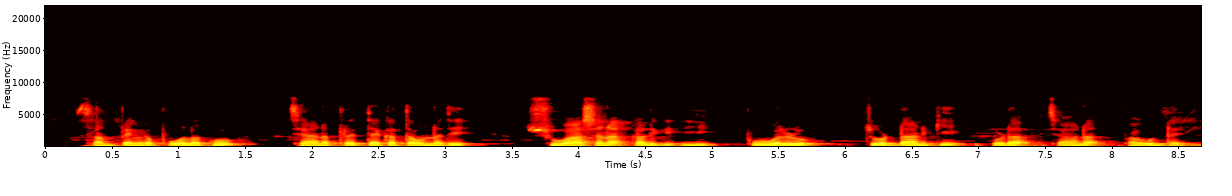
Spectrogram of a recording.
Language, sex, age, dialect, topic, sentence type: Telugu, male, 25-30, Central/Coastal, agriculture, statement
